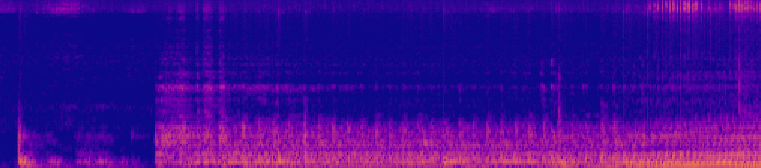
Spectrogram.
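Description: A motorbike engine starts up and idles.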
